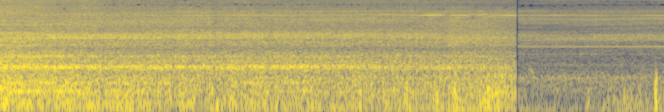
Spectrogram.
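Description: Train running past with a steady mechanical hum that slowly fades, then cuts off abruptly about three-quarters of the way in, leaving a much quieter steady background with a single short click near the end.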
